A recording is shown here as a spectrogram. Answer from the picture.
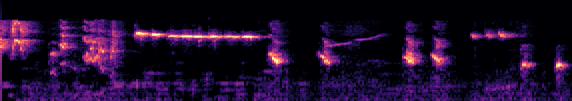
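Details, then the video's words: Oriental magpie-robin master song in aggressive style, with scratchy opening notes, one long sustained high whistle, then separate short downward-slurred whistles and chirps spaced out toward the end. "Suara Master Burung Kacer Galak"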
